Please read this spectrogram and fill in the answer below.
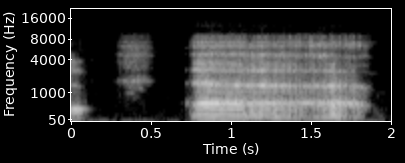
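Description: A man's voice holding one drawn-out 'uhh' hesitation sound, a single steady vowel about a second long, after a short breath.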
